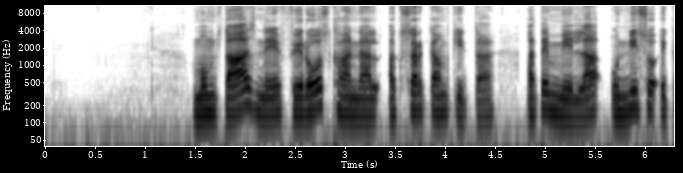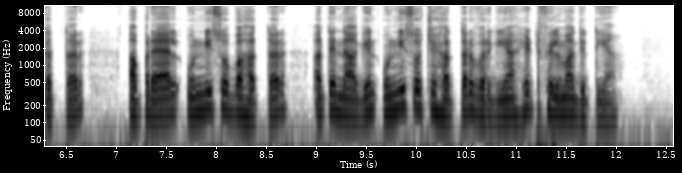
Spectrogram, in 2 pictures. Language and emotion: Punjabi, neutral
